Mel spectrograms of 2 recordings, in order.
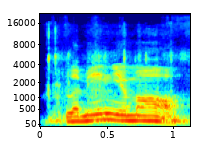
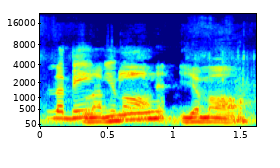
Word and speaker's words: Lamine Yamal: Lamine Yamal. Lamine Yamal.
